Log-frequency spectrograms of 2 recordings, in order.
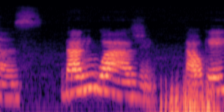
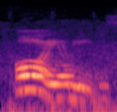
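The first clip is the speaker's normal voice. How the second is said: ordinary talk, nothing marked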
